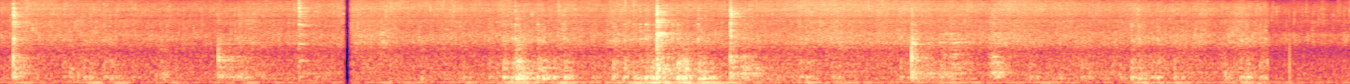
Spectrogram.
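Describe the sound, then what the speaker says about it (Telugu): Tomatoes and onions fry in a pan with a continuous sizzle, broken by irregular scrapes and clinks of a spoon stirring against metal, close and moderately loud. "ఇప్పుడు టమాటాలు ఉల్లిపాయలు కూడా బాగా వేగినాయండి"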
